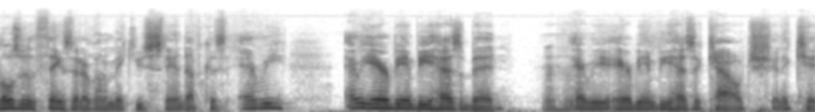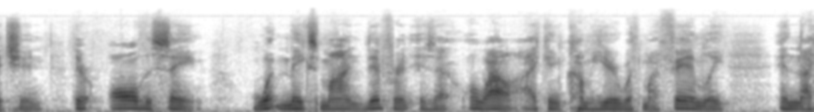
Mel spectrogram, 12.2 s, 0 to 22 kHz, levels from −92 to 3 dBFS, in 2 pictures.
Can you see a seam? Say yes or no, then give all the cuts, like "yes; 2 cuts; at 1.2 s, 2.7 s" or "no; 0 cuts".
no; 0 cuts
